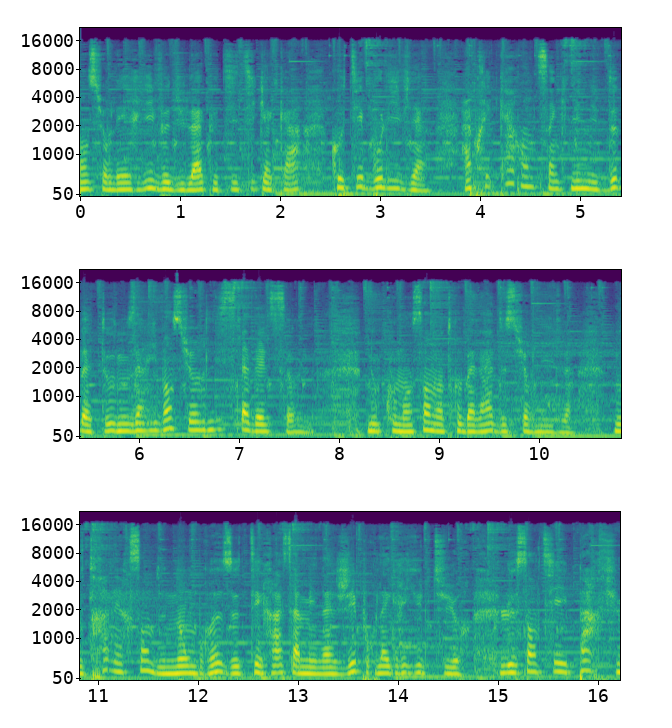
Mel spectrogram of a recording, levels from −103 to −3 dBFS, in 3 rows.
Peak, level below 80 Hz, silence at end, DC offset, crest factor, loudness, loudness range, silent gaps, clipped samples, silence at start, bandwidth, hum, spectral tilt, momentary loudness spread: 0 dBFS; -28 dBFS; 0 s; under 0.1%; 12 dB; -13 LUFS; 3 LU; none; under 0.1%; 0 s; 17.5 kHz; none; -5.5 dB/octave; 8 LU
